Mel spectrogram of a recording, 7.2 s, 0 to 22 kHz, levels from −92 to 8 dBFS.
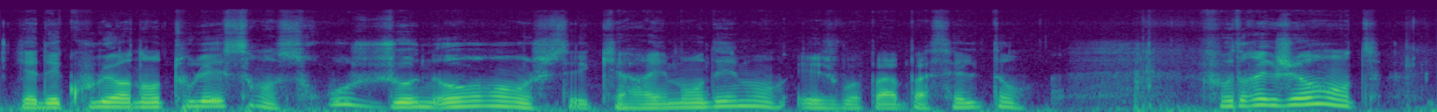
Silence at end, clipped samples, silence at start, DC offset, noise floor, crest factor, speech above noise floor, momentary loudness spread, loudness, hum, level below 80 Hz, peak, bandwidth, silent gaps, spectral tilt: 0 s; under 0.1%; 0 s; under 0.1%; -41 dBFS; 16 dB; 21 dB; 11 LU; -21 LUFS; none; -42 dBFS; -4 dBFS; 12.5 kHz; none; -8 dB/octave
